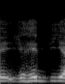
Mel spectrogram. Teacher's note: آپ کو پتہ ہے کہ تا اور دا کو اگر مدغم ادغام کر دیا گیا ہے تو پھر دو دال ہو جائیں گے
